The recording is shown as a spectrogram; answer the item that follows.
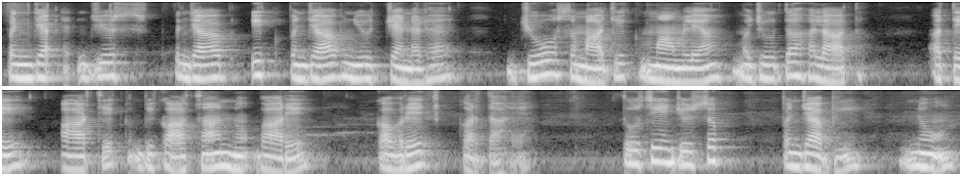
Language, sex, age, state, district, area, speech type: Punjabi, female, 60+, Punjab, Jalandhar, urban, spontaneous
